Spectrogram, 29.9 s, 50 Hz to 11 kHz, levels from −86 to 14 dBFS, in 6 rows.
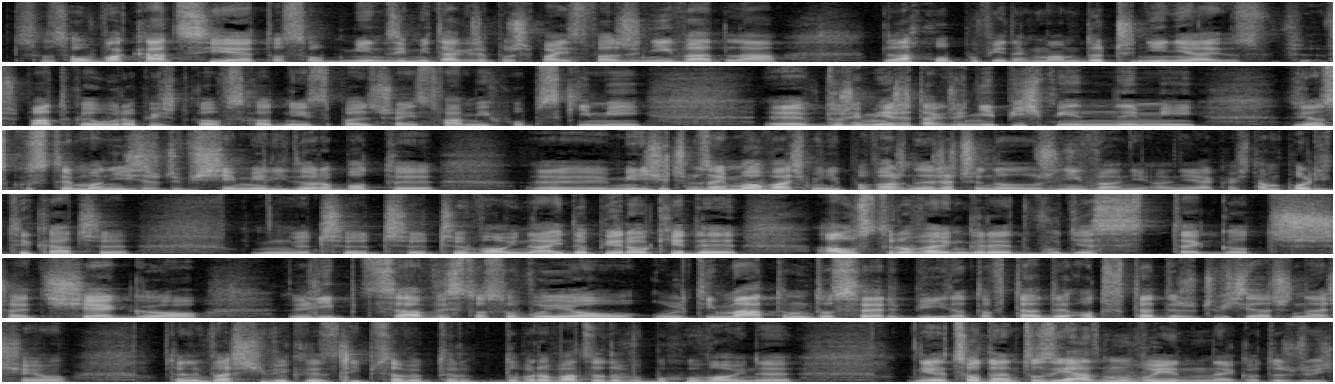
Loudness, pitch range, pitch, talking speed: -20 LUFS, 145-175 Hz, 155 Hz, 185 wpm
